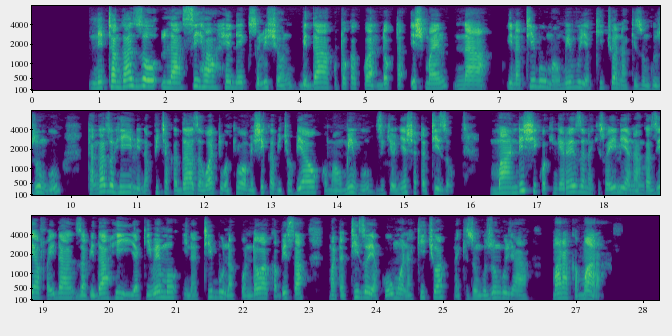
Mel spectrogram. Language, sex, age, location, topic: Swahili, male, 25-35, Kisumu, health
